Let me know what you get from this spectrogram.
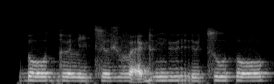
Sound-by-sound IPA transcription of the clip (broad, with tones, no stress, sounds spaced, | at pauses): ɗ oː˧ d ɡ ø˧ l i˨ t͡s ø˧ ʒ v æ̰˧ ɡ y˧ ŋ yː˧ r y˨ t͡s u˦ θ o˦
